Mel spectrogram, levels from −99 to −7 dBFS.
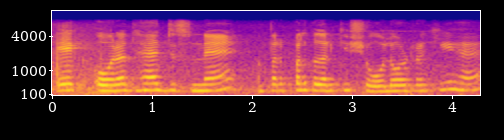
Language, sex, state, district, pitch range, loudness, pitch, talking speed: Hindi, female, Haryana, Charkhi Dadri, 225-250 Hz, -17 LUFS, 235 Hz, 155 wpm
